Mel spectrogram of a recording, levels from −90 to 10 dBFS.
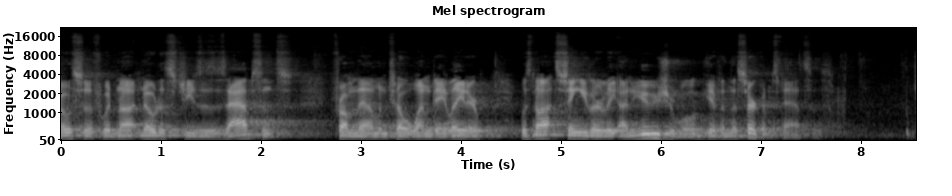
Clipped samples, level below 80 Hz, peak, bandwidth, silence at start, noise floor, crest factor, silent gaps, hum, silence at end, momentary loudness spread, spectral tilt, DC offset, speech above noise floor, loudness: under 0.1%; -84 dBFS; -12 dBFS; 17.5 kHz; 0 s; -65 dBFS; 20 dB; none; none; 0.05 s; 13 LU; -5 dB/octave; under 0.1%; 35 dB; -30 LUFS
